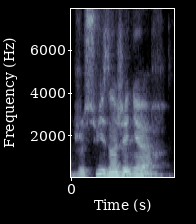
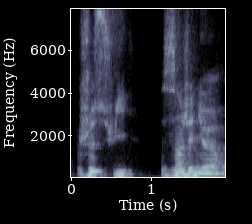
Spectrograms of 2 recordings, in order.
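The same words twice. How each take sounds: First: Said with a linking sound joining suis and ingénieur. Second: Said slowly, with no linking sound between words.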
